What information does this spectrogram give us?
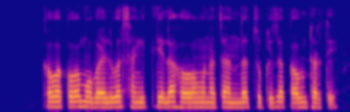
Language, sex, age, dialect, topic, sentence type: Marathi, male, 18-24, Varhadi, agriculture, question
